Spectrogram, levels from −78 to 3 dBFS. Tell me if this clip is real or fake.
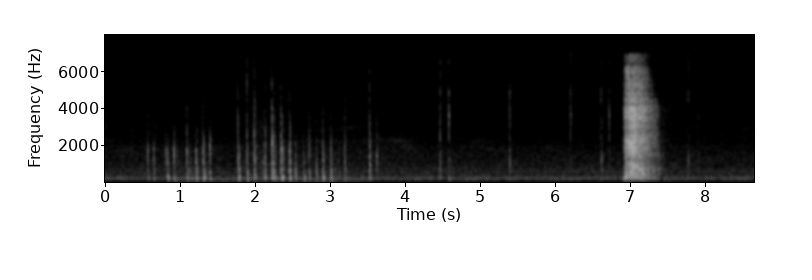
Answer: fake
